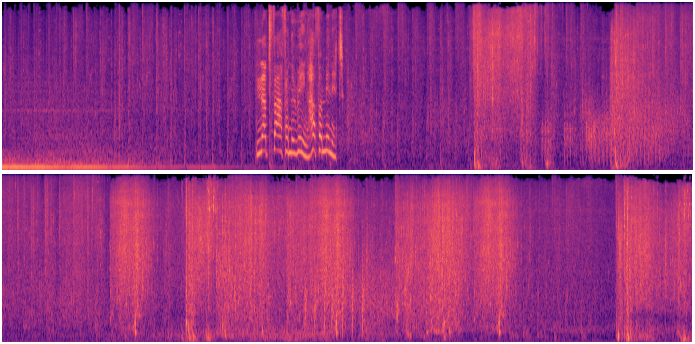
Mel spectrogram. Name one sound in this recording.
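Footsteps run quickly over dirt and wooden boards.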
